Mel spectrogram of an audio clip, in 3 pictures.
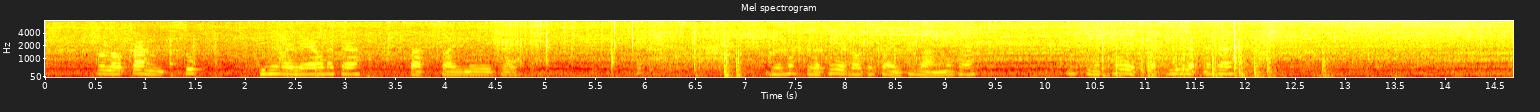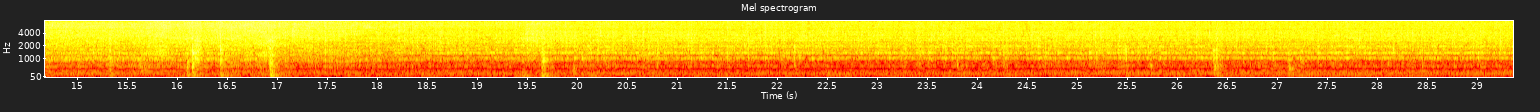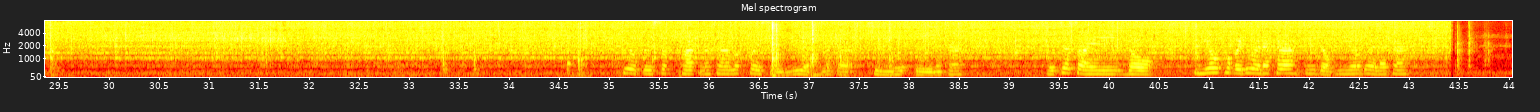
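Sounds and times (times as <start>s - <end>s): meat sizzling in a wok: 0.0s - 43.5s.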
